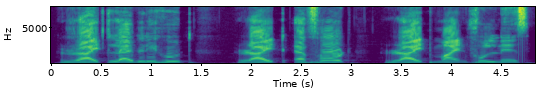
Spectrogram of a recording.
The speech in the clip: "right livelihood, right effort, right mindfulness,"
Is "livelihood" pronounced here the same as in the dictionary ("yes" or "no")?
no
